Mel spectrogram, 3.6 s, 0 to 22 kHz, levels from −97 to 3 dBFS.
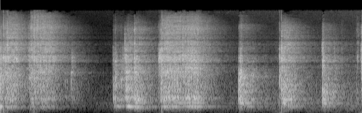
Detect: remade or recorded remade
